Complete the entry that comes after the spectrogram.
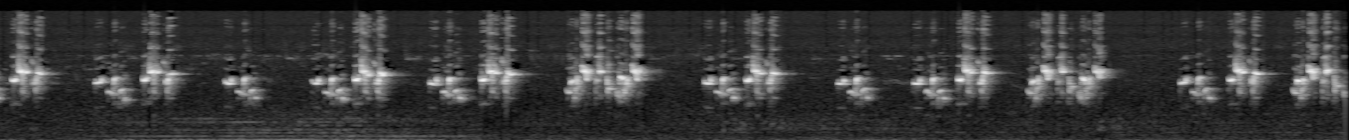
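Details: {'caption': 'Training song of a bulbul for young birds: a long run of bright, chirping, bubbling phrases repeated almost continuously, with brief low rumbling noise early on.'}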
